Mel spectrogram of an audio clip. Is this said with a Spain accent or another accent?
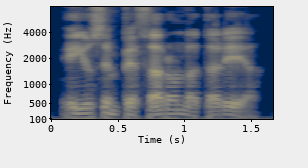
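Spain. It is said with the Spain pronunciation.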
